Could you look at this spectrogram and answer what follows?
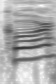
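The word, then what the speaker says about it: Corps: The core? – It's pronounced core.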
